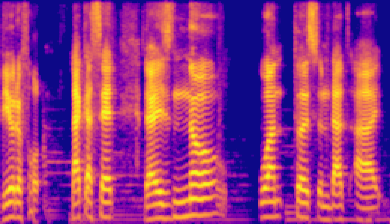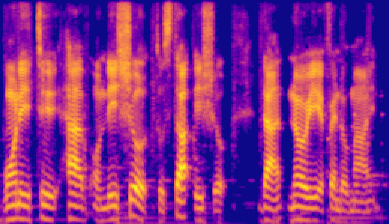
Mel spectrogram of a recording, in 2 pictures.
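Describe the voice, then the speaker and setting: A man of middle pitch hosts a live call-in show, greeting viewers and his guest. His delivery is slow and deliberate, with phrases repeated to land them. Faint music sits under his voice. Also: steady tone. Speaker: host of a call-in relationship show.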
